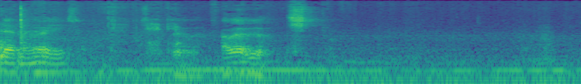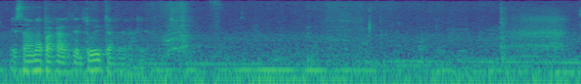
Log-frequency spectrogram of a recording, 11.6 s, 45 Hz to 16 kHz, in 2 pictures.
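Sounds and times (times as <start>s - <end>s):
speech: 0.0s - 3.1s, 5.9s - 7.8s
steady low mechanical hum: 0.0s - 11.6s
zipper being pulled: 7.4s - 8.0s.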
